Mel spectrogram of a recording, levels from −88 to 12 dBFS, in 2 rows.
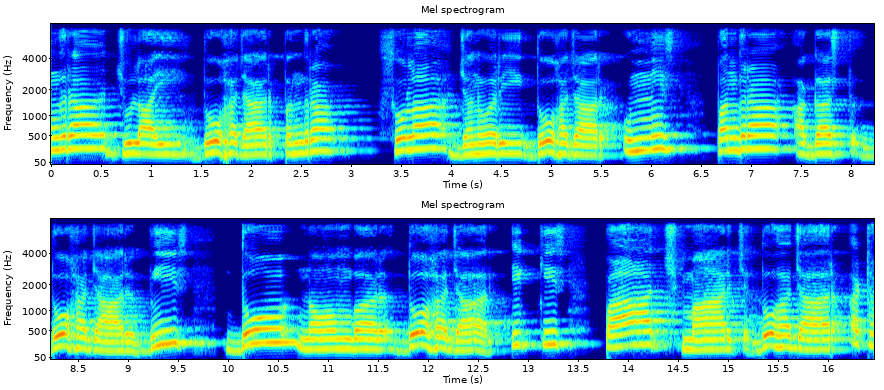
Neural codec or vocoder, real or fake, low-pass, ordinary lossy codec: codec, 16 kHz in and 24 kHz out, 1 kbps, XY-Tokenizer; fake; 7.2 kHz; none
